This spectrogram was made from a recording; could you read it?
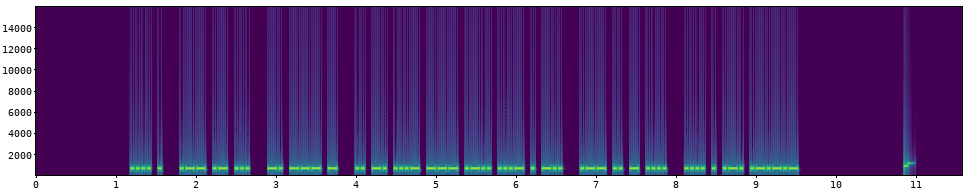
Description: Morse code, heard as a keyed tone, about 36 wpm, 700 Hz. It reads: HE WAS NOT INVOLVED WITH HER.
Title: Sentences from Top 1000 Words - Review Part 5 - 35wpm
